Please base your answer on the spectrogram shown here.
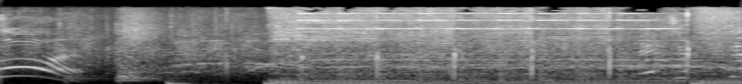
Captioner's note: dinging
